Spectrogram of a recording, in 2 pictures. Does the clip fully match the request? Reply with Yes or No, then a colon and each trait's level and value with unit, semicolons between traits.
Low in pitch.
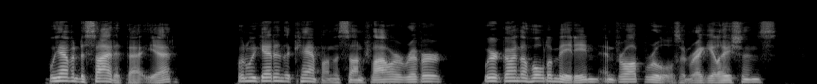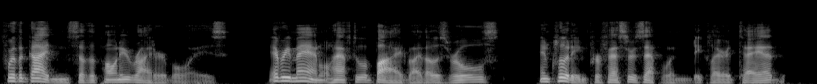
Yes: low, 105 Hz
